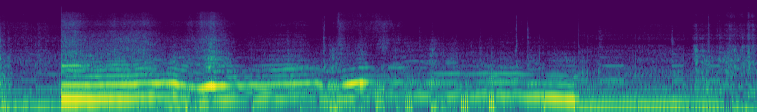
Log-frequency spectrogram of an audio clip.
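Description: Car engine at high revs under hard throttle, its note held mostly steady with brief dips, then a lower, steady engine note near the end.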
